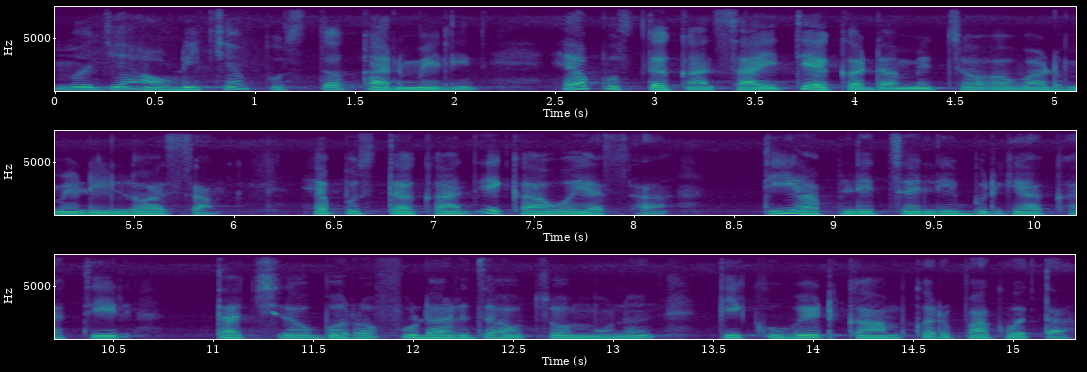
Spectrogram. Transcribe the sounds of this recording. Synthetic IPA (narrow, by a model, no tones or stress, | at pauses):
m̤əd͡ʑeawɽit͡ɕjãpust̪əkːaɾmeliːn | ɦjapust̪əkãnt̪sajt̪iɛkəɖəmit͡sɔəʋaɽmiɭilɔasa | ɦjapust̪əkãt̪ekaʋəjasa | t̪iaplet͡səlibuɾɡjakʰat̪iːɾ | t̪at͡ɕɔbəɾɔfuɽaɾd͡zawt͡sɔm̤əɽ̃uːnt̪ikuʋeʈkamkəɾpakʋət̪a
